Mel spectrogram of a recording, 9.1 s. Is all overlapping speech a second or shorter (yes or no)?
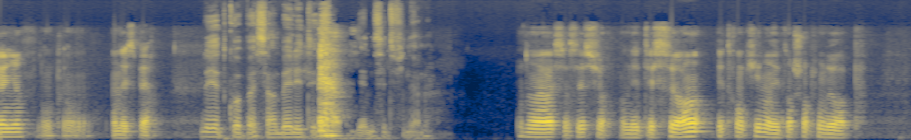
yes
